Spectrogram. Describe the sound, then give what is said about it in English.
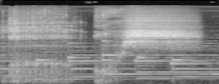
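A voice imitates snoring with a short rough snort, then a drawn-out, breathy wheeze with a hissy whistle on top, about two seconds long. “oh my god, I can't snore.”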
